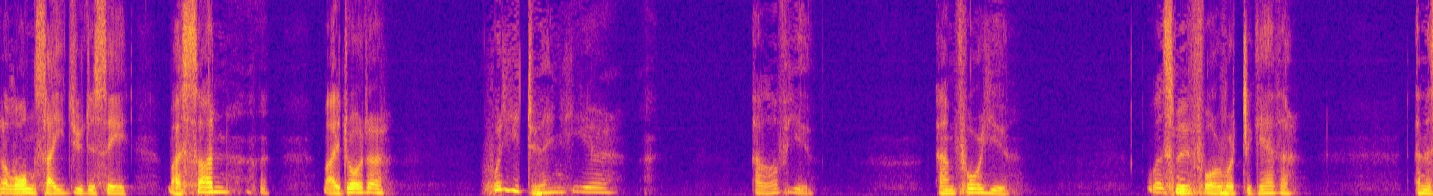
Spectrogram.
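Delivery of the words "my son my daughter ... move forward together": soft, hushed voice of God; still small voice. Acted. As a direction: gently reassure a son or daughter, very softly. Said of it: "God in a still small voice".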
